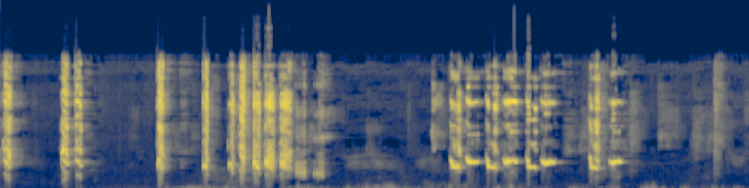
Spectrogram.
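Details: Oriental magpie-robin, white-breasted Kacer Poci type, East Java, delivering full isian song: rapid harsh chips give way to a string of clear, slurred whistles repeated about twice per second, over low rumbling noise.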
